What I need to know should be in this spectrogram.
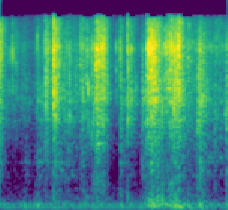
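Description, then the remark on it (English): Festive 'Jingle All The Way' birthday wrapping paper being torn open and crumpled as a present is unwrapped, a continuous rustle of crinkling and ripping for a couple of seconds, with no voices. “Oh, wow, what have I got here? I like the wrapping paper.”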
